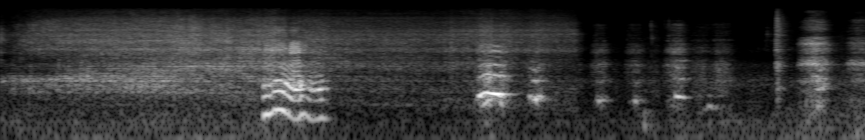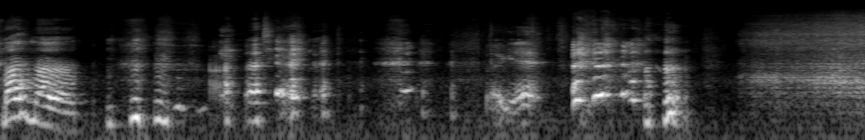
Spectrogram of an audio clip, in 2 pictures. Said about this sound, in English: So, we just put Ready Whip on top of the most expensive coffee in the world. It's actually really good.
